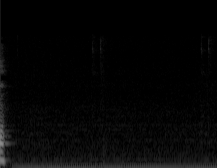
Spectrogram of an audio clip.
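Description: Low, steady electrical hum on a computer microphone line, with two faint clicks about a second apart.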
